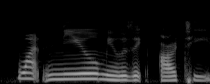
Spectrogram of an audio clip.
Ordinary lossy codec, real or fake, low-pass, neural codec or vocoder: none; real; none; none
